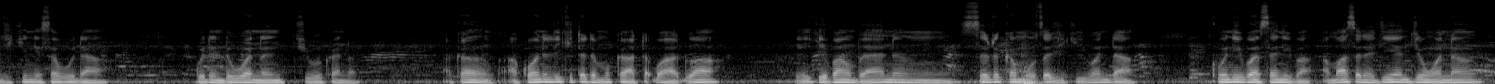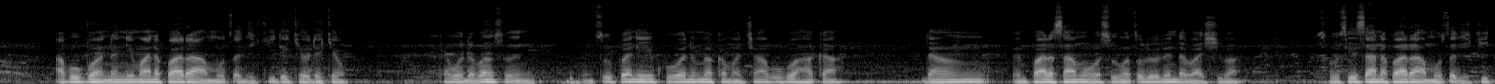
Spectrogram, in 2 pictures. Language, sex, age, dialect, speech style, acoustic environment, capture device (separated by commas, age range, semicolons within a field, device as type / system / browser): Hausa, male, 25-34, Nigeria - Kano, happy; focused; relaxed, people talking; nature, desktop / Linux / Chrome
